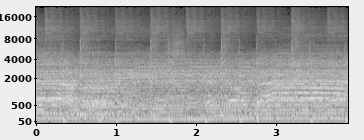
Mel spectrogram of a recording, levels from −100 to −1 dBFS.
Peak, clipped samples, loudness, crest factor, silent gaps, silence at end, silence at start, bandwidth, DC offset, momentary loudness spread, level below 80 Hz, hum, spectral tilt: -4 dBFS; under 0.1%; -16 LUFS; 14 dB; none; 0 s; 0 s; over 20 kHz; under 0.1%; 4 LU; -34 dBFS; none; -4 dB/octave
